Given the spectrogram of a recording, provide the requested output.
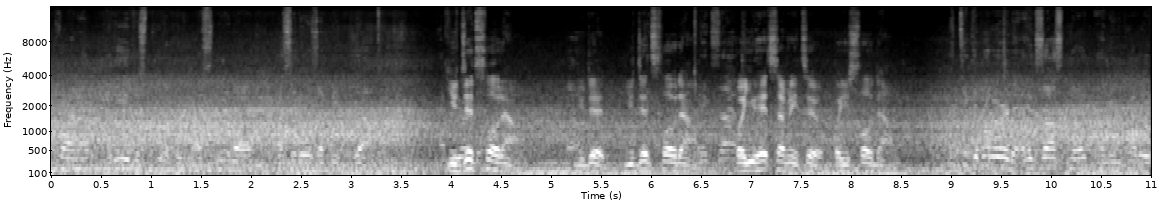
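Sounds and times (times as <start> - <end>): men talking quietly: 0.0 - 11.0
road traffic rumble: 0.0 - 11.0.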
